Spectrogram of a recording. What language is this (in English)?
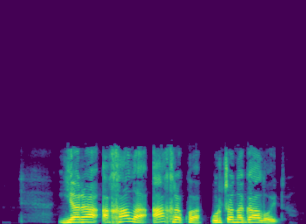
Abkhazian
